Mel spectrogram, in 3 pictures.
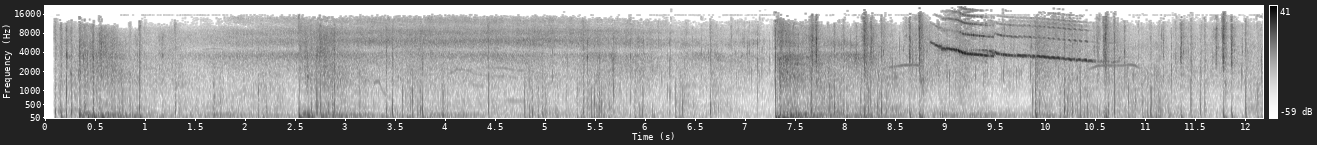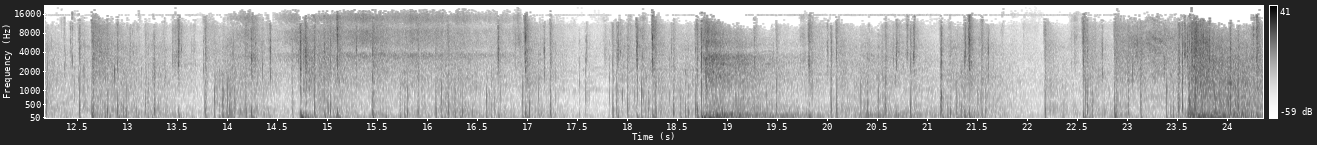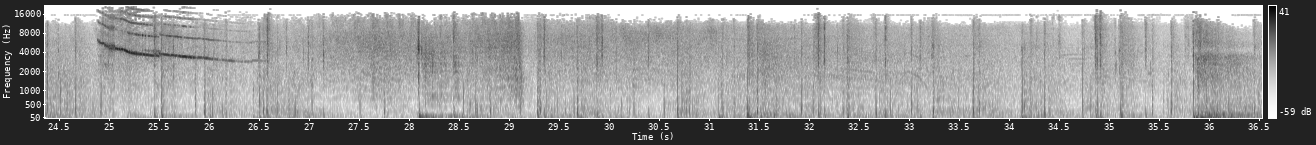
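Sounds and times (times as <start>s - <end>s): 
New Year's Eve fireworks: 0.1s - 36.5s.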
